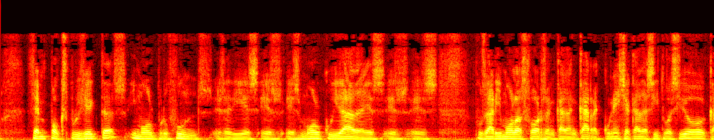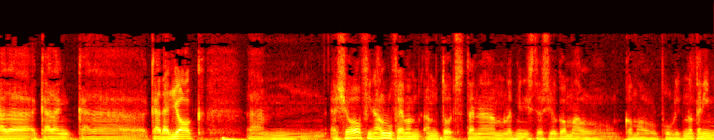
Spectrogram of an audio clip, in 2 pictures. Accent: Catalonia, Spain; perquè tots som del Vallès, és veritat

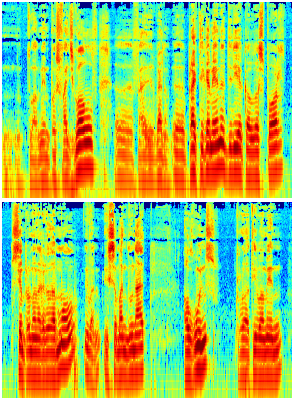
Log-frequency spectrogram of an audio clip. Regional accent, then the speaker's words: Sabadell, Catalonia, Spain; born there; Vaig néixer a Sabadell.

